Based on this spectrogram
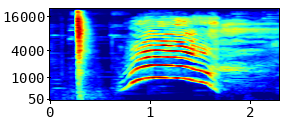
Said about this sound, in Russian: бутылку на микрофон не направляй лучше. Ну, в, в целом, да. Итак, очень общем, я технику безопасности, э, дамы и господа. Это самое непраздничное открывание шампанского.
